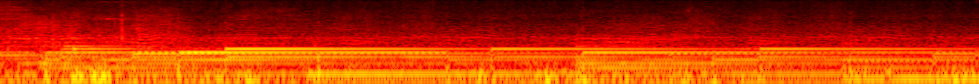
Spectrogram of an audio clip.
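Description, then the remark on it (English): A steady, droning buzz of bees, several overlapping hums shifting pitch slightly as they move around the edge of a hive, one bee hauling around the edge, continuous for the whole stretch with no talking. “Look at this bee. She's like hauling around the edge of the hive.”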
